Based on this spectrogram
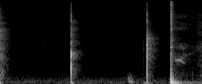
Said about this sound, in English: I got slow clapped.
